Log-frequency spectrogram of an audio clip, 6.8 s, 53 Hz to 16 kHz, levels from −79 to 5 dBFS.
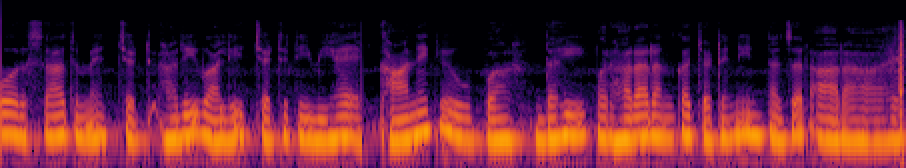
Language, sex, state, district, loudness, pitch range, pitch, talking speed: Hindi, male, Uttar Pradesh, Hamirpur, -23 LUFS, 140-160 Hz, 150 Hz, 195 wpm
